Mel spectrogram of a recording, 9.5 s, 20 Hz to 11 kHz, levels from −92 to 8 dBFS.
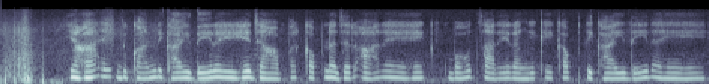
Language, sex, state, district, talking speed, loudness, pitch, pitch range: Hindi, female, Goa, North and South Goa, 145 wpm, -18 LUFS, 200 Hz, 190-210 Hz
